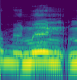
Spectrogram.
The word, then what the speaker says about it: Moon Knight: Oh, Moonlight or Moon Knight? – Moon Knight. I said it wrong.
